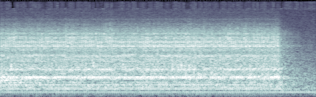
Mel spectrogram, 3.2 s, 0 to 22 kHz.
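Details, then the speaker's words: Xiamen Fast Cleaner Auto Coffee Maker 010 with right rotary tap opened: steady buzzing hum at fixed tone for nearly three seconds, then stops cleanly as the pump fills the cup; normal. "We should then hear the sound of a pump as the cup fills with water."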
